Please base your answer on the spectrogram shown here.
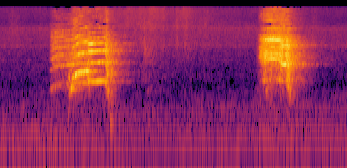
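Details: Pet blue-and-gold macaw outside in the morning, sharing the space with a red-tailed black cockatoo: two raspy, grating squawks about two seconds apart, each lasting roughly half a second, with little background noise.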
